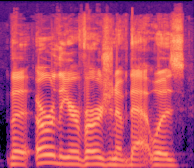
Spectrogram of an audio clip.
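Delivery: ordinary talk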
